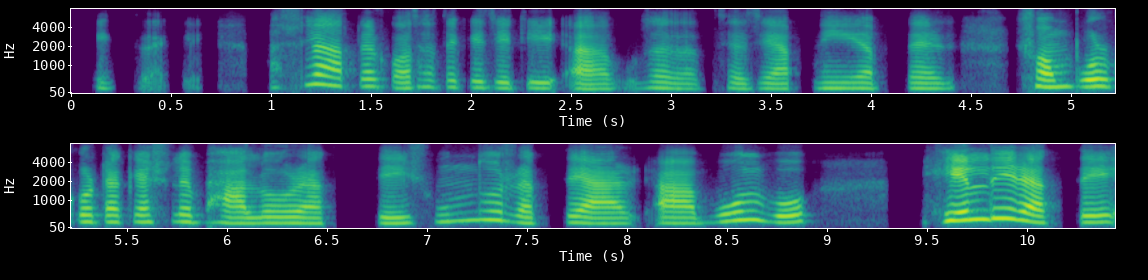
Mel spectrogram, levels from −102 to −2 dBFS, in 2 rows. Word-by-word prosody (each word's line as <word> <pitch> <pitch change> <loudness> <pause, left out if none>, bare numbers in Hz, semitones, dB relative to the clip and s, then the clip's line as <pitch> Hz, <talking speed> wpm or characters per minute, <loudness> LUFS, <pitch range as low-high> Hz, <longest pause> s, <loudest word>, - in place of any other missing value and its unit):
Exactly. 195 +1 -22 0.4
আসলে 335 +1 -2
আপনার 255 -2 -6
কথা 195 +5 -5
থেকে 220 -1 -7
যেটি 195 0 -7 0.2
আ - - +2 0.2
বোঝা 205 0 -9
যাচ্ছে 175 +2 -15
যে 190 - -10
আপনি 190 +2 -14 0.2
আপনার 190 0 -7 0.5
সম্পর্কটাকে 245 -1 +2
আসলে 245 +1 -3 0.2
ভালো 195 0 +1 0.2
রাখতে 190 +1 -5 0.2
সুন্দর 290 +5 -4
রাখতে 200 +2 -5 0.2
আর 190 - 0 0.2
আ - - +5 0.2
বলব 295 0 +1 0.8
হেলদি 320 +5 +8
রাখতে 225 -1 +1
230 Hz, 130 wpm, -22 LUFS, 195-255 Hz, 0.8 s, হেলদি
